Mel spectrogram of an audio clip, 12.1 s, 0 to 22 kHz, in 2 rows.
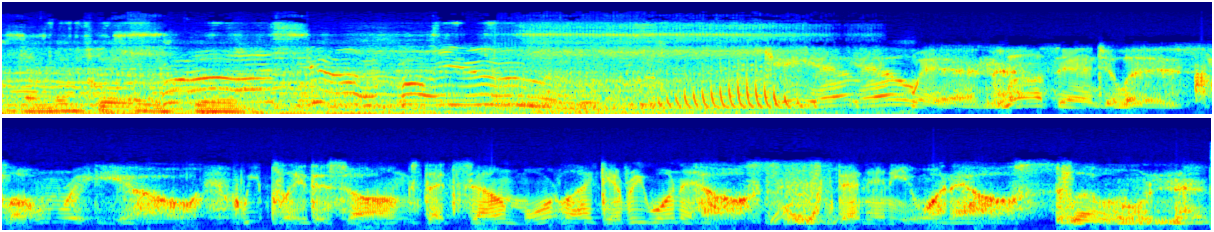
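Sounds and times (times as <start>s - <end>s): voice with radio-like sound: 0.0s - 12.0s.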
